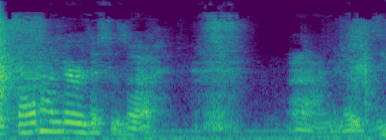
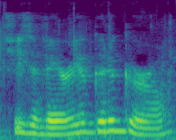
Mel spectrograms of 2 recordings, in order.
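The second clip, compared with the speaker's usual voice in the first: ordinary talk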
